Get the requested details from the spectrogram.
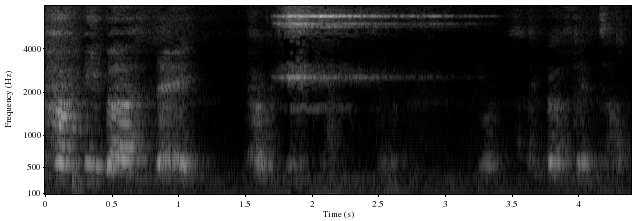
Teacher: so yeah you would say again it's a mixture so you you keep the h like rp does but you drop the th like cockney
